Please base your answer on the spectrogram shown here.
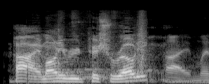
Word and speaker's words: Anirudh: The correct Sanskrit pronunciation is Anirudh, but I go by Anirudh.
